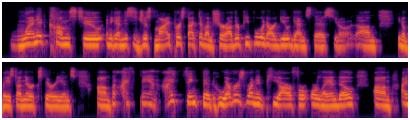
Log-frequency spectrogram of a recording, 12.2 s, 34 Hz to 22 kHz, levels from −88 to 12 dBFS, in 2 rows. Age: 30-49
